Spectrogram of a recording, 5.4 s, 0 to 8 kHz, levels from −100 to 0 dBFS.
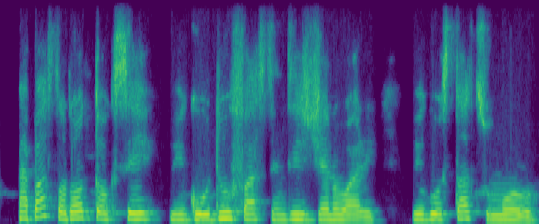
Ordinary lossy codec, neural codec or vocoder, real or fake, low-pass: Opus, 24 kbps; none; real; 7.2 kHz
